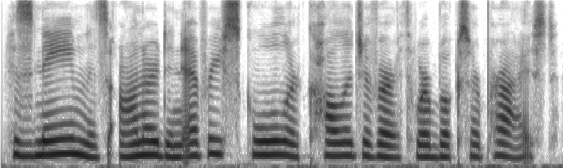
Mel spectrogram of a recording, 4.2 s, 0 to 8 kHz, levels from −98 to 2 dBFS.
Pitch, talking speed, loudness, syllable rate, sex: 225 Hz, 215 wpm, -15 LUFS, 5.9 syllables/s, female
